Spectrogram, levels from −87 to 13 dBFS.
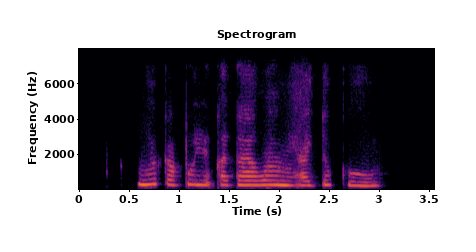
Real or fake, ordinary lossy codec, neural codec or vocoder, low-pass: fake; Opus, 16 kbps; codec, 44.1 kHz, 2.6 kbps, DAC; 7.2 kHz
